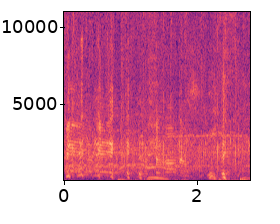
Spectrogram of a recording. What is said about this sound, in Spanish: Una ovación de la muchedumbre, gracias.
